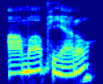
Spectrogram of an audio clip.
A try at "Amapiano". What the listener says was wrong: Amapiano. One word, Amapiano. Not I'm a piano, but ama. not I'm a piano, it's I'm a piano. Not ama. It's a girl named Ama, and it's her piano.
